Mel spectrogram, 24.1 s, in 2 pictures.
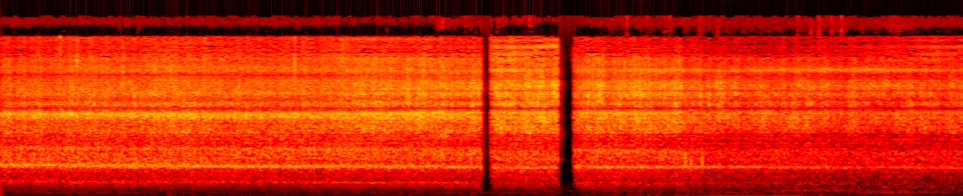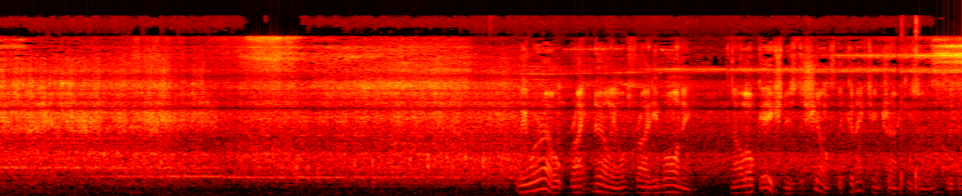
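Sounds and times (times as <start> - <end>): freight train running past: 0.0 - 24.0.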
